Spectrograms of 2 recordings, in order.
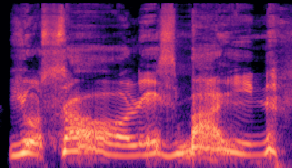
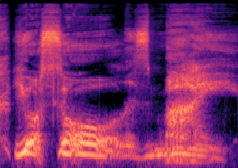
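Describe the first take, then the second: First: Very slow villain line, cracking up; villain impression breaking into laughter. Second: Very slow, menacing villain line; menacing villain impression. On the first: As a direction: try to stay sinister but laugh through it. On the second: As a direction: drag each word out like a sinister sorcerer. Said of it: "Wait, I can do this".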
